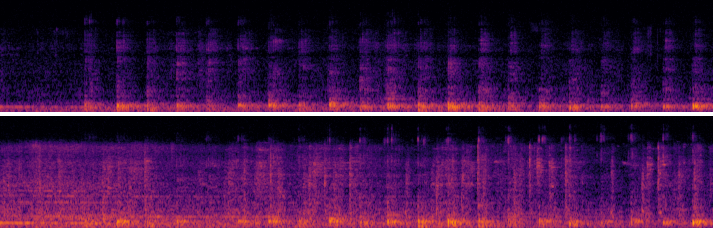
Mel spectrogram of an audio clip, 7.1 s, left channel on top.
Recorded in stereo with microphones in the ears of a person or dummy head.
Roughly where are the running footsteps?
Centre.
